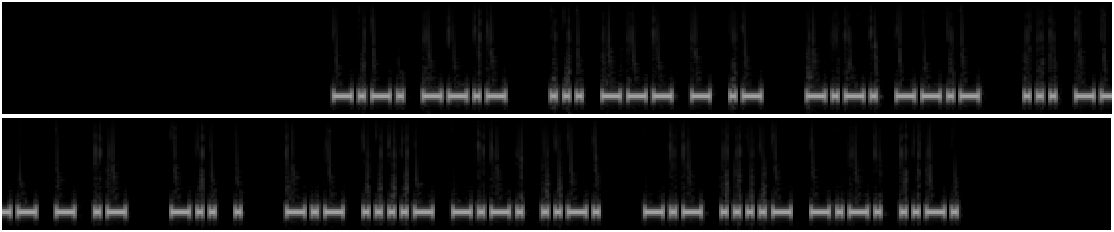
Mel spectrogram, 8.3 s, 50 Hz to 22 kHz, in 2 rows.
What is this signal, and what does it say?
Morse code, heard as a keyed tone, about 50 wpm, 690 Hz. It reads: CQ SOTA CQ SOTA DE K4CF K4CF
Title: SOTA QSO Practice 50wpm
